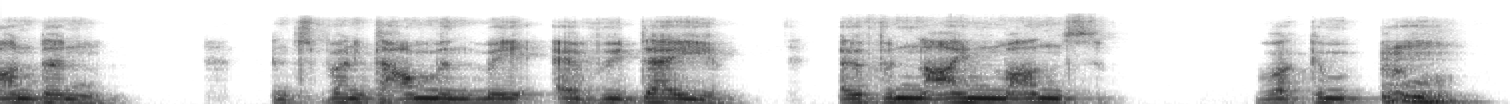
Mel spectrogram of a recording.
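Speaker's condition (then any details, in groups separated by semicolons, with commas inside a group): Traumatic brain injury; speech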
